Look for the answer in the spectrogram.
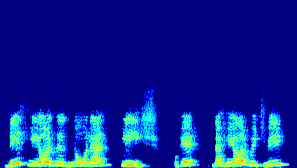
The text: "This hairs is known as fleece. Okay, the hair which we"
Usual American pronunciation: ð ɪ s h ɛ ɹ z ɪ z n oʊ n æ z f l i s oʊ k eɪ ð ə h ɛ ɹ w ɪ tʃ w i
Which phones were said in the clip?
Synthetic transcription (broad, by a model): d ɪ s h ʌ ɹ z ɪ z n oʊ n æ z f l i ʃ oʊ k eɪ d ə h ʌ ɹ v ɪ tʃ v i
